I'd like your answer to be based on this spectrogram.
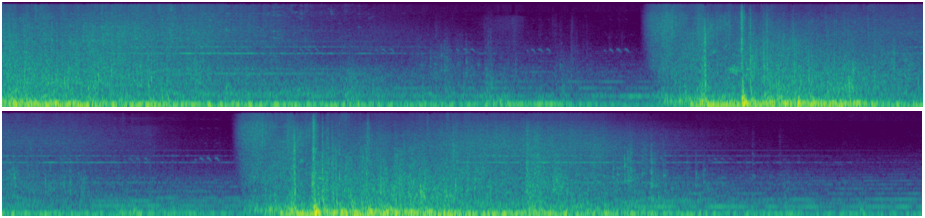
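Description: Two heavy booming blasts from the Confringo fire spell in Hogwarts Legacy, each a sudden loud burst with a long rumbling decay, separated by a few seconds over a low droning game backdrop.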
